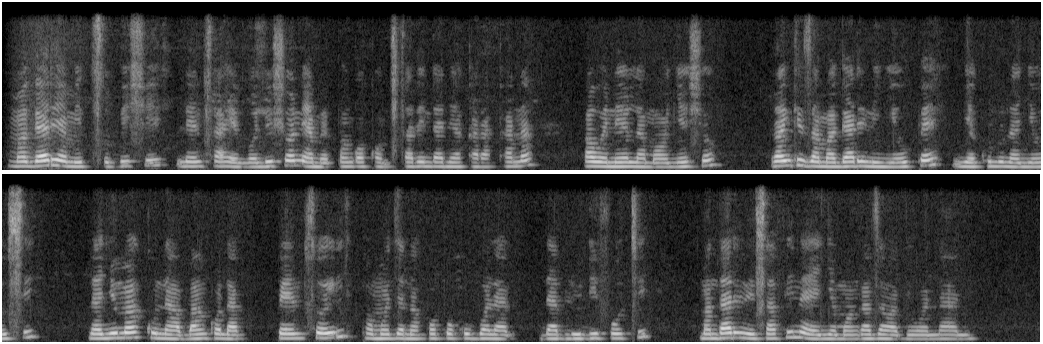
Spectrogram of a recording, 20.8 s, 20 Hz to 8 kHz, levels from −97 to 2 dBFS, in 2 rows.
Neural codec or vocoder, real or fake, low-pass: none; real; 7.2 kHz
